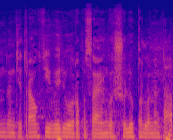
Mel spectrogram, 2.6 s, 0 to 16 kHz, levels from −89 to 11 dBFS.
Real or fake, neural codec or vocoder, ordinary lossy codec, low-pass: real; none; AAC, 48 kbps; 14.4 kHz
